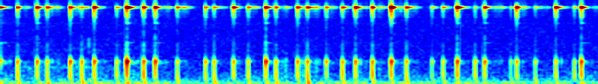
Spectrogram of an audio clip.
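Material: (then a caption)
Ceramic. Fingertips and nails tap rapidly on the side of a hollow, empty white glazed ceramic mug with a red heart pattern, held near the mic. About thirty quick, dry taps each give a short thunk with a bright, high ping that dies away almost instantly.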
